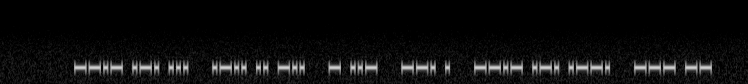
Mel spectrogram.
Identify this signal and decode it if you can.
Morse code, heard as a keyed tone, machine-sent, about 33 wpm, 790 Hz. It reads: QRS LID TU GE QRP OM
